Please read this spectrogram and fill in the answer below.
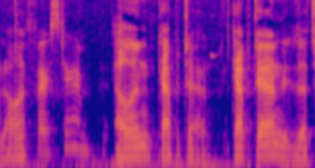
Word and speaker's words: Kapitan: Council woman right alen first term Ellen capan Capitan that's how you pronounce it right all right why you pull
